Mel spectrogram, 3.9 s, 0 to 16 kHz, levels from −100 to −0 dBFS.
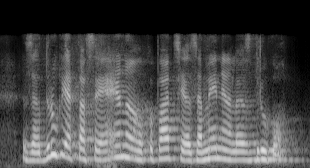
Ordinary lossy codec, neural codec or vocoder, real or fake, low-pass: none; codec, 16 kHz, 2 kbps, X-Codec, HuBERT features, trained on general audio; fake; 7.2 kHz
